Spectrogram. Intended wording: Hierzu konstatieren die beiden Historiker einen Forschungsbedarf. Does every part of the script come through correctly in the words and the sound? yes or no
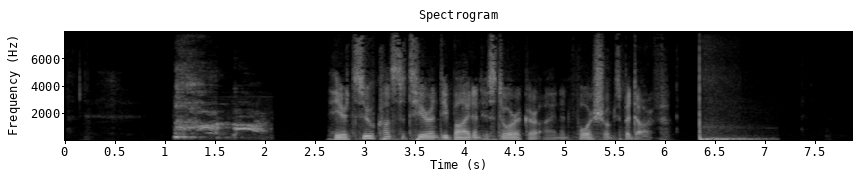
no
